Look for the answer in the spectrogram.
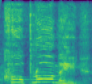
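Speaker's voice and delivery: high, hammed-up Cockney voice; Cockney accent. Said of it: "Why do they speak Cockney?".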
